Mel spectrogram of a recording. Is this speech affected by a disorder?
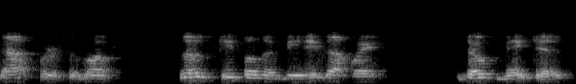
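Yes: muscular dystrophy; uses power wheelchair for independence.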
